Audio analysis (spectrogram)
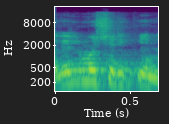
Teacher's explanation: کاف میں بھی الف مدہ ہے، ایک الف کے برابر کھینچیں گے۔ للمشرکین، را کے نیچے زیر ہے، را کو باریک پڑھیں گے۔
